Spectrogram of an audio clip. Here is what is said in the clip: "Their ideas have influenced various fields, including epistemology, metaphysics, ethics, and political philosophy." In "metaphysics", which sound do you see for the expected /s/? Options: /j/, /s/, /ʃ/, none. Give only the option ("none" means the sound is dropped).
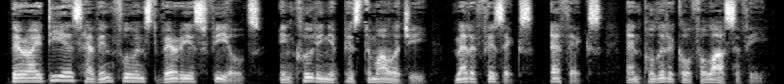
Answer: /s/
